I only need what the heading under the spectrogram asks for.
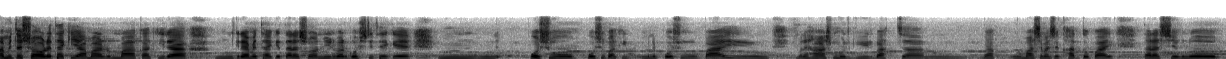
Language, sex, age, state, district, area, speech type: Bengali, female, 18-30, West Bengal, Birbhum, urban, spontaneous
